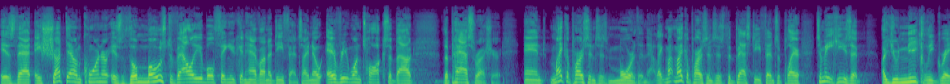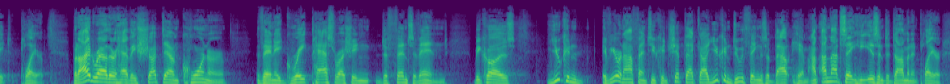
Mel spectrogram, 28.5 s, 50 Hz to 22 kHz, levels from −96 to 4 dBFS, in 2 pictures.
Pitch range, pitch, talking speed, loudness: 120-160 Hz, 135 Hz, 185 wpm, -22 LUFS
